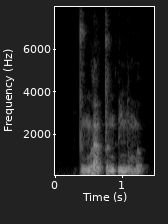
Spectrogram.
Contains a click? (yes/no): no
